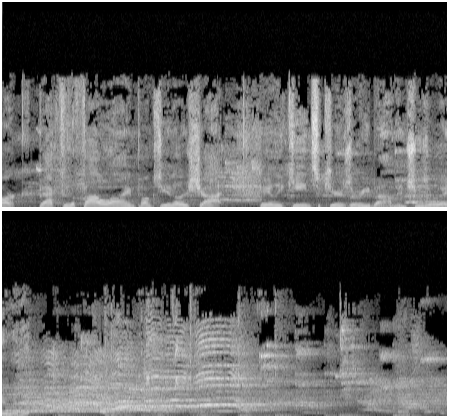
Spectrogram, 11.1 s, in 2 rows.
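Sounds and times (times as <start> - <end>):
speech: 0.0 - 6.4
crowd shouting and cheering at a Lady Owls game against Punxsutawney: 0.0 - 11.1
basketball dribbling on the court: 6.2 - 11.1.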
